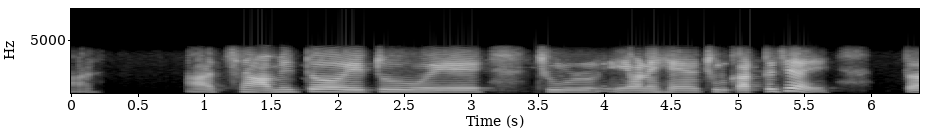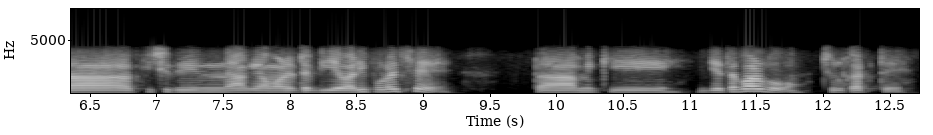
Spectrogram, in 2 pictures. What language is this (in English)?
Bangla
